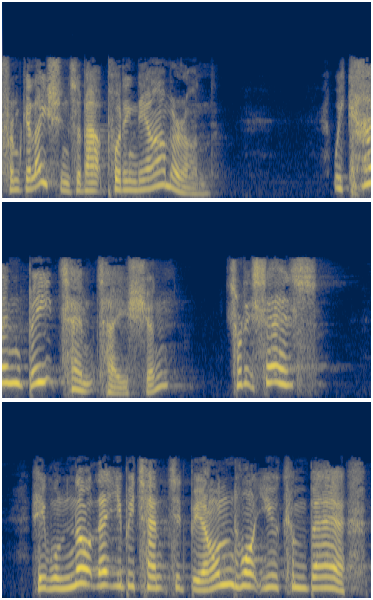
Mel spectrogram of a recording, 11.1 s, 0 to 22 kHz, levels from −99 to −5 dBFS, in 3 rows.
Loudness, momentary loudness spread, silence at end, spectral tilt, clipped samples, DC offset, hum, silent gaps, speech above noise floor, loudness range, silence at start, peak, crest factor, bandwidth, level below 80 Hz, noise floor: -23 LUFS; 11 LU; 0.05 s; -3 dB/octave; under 0.1%; under 0.1%; none; none; 54 dB; 6 LU; 0 s; -4 dBFS; 22 dB; 7 kHz; -68 dBFS; -77 dBFS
